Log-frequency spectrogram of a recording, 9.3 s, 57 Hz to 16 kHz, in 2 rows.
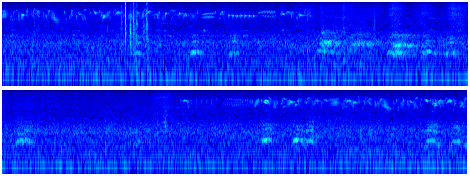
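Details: Singing European serin perched in branches at Zamudio, Txorierri, Bizkaia, 2 June 2019: two stretches of high, fizzy, tinkling trill separated by a pause, with lower-pitched short notes in between and a steady low hum beneath.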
